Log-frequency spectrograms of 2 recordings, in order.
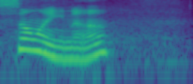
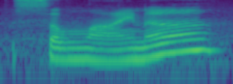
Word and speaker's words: Selena: Um, but people would pronounce it Salina because or Yeah, because there's a city or whatever in Kansas that is that.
